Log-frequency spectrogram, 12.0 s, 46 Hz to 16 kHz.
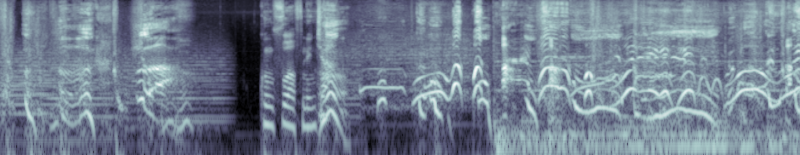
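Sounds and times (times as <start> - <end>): man making hooting cries: 4.8 - 12.0
man laughing: 6.2 - 12.0.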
